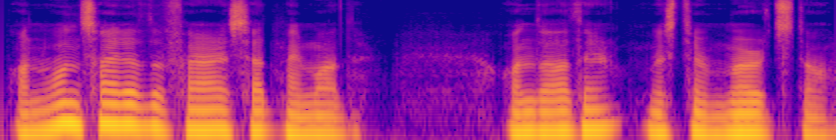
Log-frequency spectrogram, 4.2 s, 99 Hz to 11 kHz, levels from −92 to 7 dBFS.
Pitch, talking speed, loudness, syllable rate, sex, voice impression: 130 Hz, 200 wpm, -14 LUFS, 5.8 syllables/s, male, masculine, adult-like, slightly relaxed, weak, soft, fluent, slightly raspy, intellectual, calm, friendly, reassuring, kind, modest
